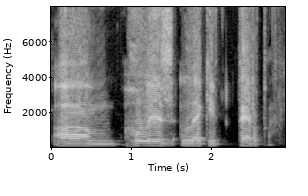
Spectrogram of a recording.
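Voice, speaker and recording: A man's voice: on the low side, steady tone, slow pace. A young man hosting a podcast, friendly and slangy, asking his guest questions in a casual tone. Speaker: podcast host.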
